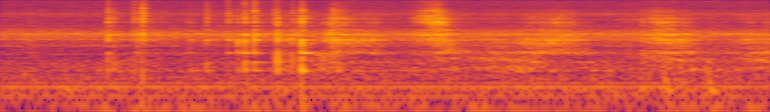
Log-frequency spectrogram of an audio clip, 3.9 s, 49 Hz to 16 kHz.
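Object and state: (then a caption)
Metal tin lid. Long nails tap and scratch a round metal tin lid held in the hands with its silver underside facing up. A quick run of sharp, bright metallic taps with a short ring near 1 kHz gives way to softer, hissy scratching swells over a faint steady hum.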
